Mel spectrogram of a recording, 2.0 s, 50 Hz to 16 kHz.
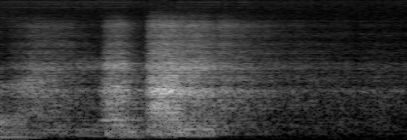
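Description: SB7 spirit box sweeping through radio stations: a short burst of static carrying an unclear, garbled fragment in the first second, then dying down to a low hiss.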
